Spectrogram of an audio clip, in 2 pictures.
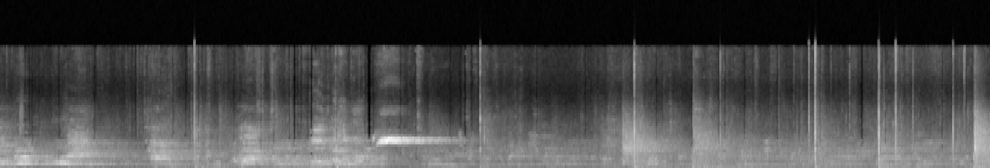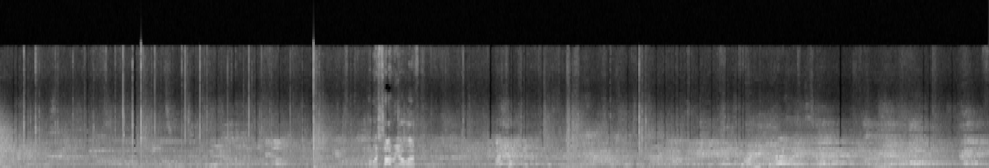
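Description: Players shout and call out across a large echoing gym.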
